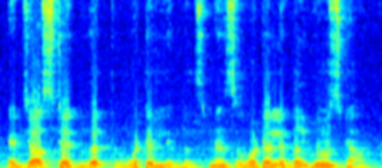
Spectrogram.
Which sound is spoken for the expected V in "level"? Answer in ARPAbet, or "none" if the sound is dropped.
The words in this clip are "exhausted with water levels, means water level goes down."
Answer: B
